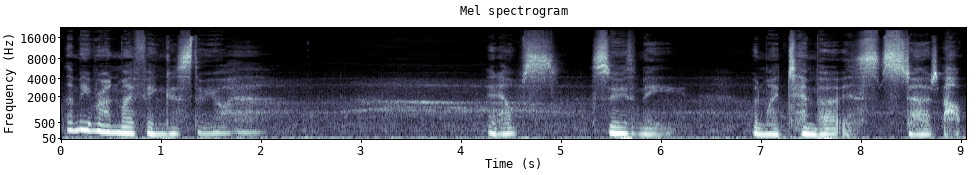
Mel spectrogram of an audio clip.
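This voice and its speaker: A woman playing a possessive, obsessive winged dark-angel superhero, sinister yet doting, in an intimate, breathy ASMR roleplay that often slips toward whispering. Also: low voice, takes it slowly, pauses often, slight background noise. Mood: obsessive, soothing.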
